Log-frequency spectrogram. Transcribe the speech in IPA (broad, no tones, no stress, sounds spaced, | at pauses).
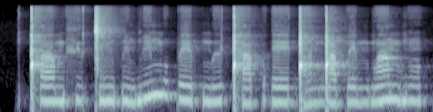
ǃʰ ɐː m fʲ u ǀ ĩ p ĩ b ĩ m u p eː p m ɨ ǃʰ a p | e ɡ͡ǃ ɐ ŋ͡ǃ a p e m b ɐ̃ m b ũ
